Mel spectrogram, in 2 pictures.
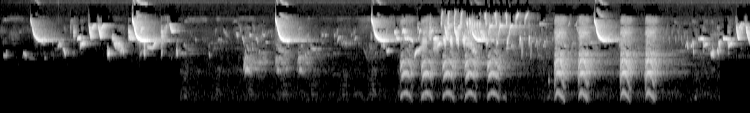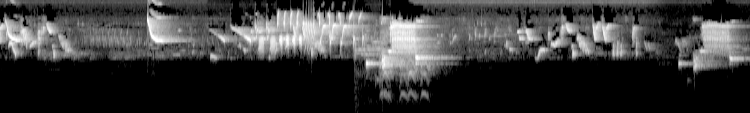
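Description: Songbirds singing and calling: a run of sharp, downward-sliding high chirps and short trills with pauses between phrases, and twice in the middle a lower, rapidly pulsed call.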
